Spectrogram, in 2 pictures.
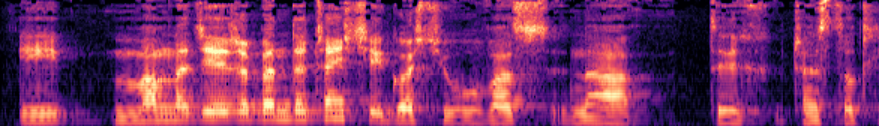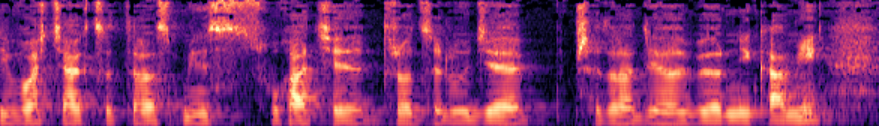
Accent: Bydgoszcz, Kuyavian-Pomeranian Voivodeship, Poland; now in Warsaw, Poland; Przyjechaliśmy do Was z Bydgoszczy. Ja przyjechałem bardzo dawno temu, ale ogólnie gramy w Warszawie

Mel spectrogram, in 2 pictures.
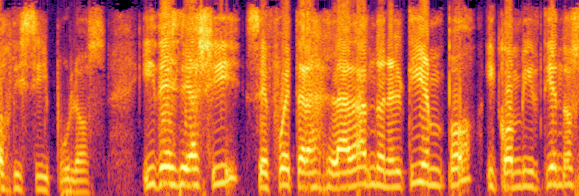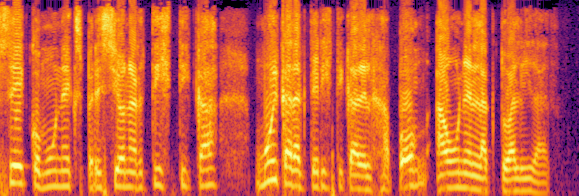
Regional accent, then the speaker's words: Rosario, Santa Fe, Argentina; now in Cosquín, Argentina; soy rosarina, pero estoy viviendo hace 4 años en Cosquín

